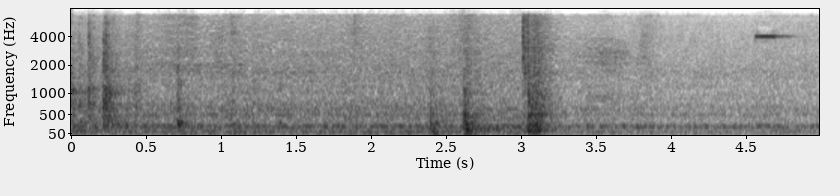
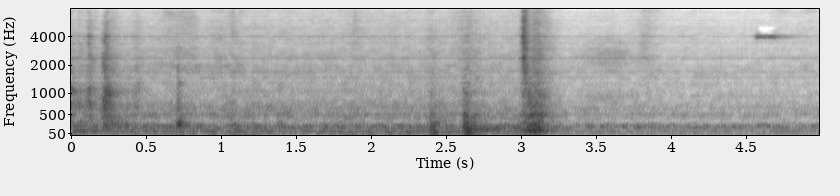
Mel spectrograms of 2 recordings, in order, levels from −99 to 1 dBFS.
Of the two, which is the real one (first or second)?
first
